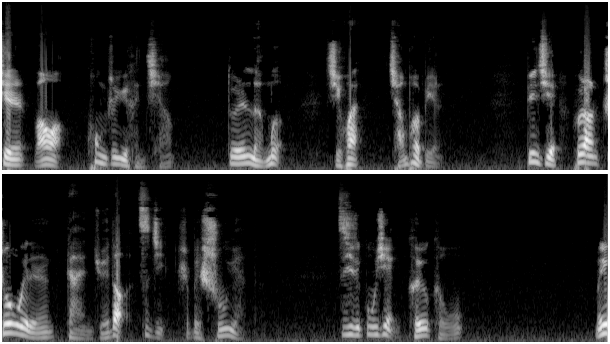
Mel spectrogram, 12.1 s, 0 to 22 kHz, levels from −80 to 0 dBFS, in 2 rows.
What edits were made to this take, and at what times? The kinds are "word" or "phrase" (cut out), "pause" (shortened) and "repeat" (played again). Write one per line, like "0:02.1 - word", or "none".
none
